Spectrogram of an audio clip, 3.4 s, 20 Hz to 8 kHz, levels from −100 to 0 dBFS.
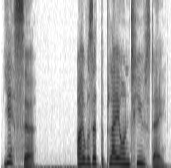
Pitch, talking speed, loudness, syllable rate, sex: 235 Hz, 155 wpm, -18 LUFS, 4.1 syllables/s, female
